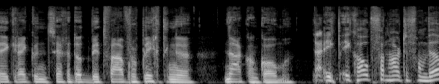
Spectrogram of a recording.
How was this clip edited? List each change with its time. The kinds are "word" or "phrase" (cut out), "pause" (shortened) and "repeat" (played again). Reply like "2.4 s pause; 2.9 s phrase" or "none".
1.3 s word; 3.3 s word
